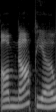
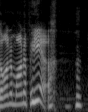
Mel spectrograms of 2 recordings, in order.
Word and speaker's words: onomatopoeia: I didn't associate omnopia with onomatopoeia. They freaking add a whole extra, like, syllable in there that isn't actually part of the word.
